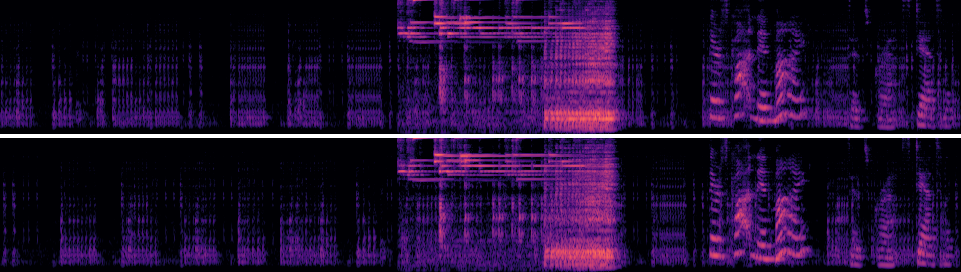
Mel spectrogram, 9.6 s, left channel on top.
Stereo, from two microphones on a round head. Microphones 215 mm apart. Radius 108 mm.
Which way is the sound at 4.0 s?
Centre (ahead or behind).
